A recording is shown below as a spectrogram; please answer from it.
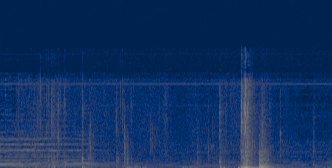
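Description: Sustained music fading out, then a few light clinks of a metal spoon against a china soup plate. About three seconds in comes a heavy double thunk, the loudest sound.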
